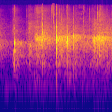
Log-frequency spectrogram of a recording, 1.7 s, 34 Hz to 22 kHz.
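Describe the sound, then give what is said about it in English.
Scattered applause from a small group of about ten people, a handful of soft, uneven claps with a few sharper ones standing out, fairly quiet and with no voices over it. “Thank you for clapping, all 10 of you.”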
